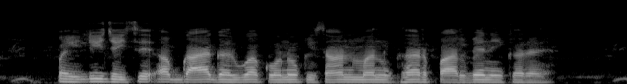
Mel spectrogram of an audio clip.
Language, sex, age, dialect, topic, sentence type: Chhattisgarhi, male, 25-30, Western/Budati/Khatahi, agriculture, statement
